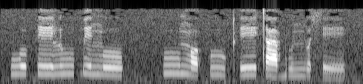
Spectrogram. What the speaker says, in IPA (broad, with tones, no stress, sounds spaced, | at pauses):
w o˦ k eː˦ l uː˦ ɓ e˦ ŋ o˦ | uː˦ ŋ ɔ˨ k uː˦˨ kʼ eː˦ t a˦ b u˦ ɲ ʊ˦ s e˨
